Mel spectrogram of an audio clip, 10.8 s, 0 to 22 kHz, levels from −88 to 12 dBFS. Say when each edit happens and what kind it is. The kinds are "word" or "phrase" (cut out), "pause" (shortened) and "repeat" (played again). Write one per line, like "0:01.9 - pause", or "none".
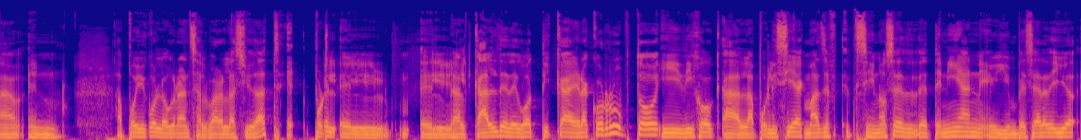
0:01.5 - word
0:03.2 - word
0:06.5 - word
0:08.0 - phrase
